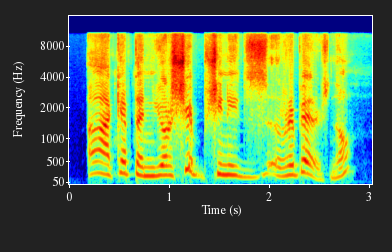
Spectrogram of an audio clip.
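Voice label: Spanish male, voice; Pirates Of The Caribbean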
